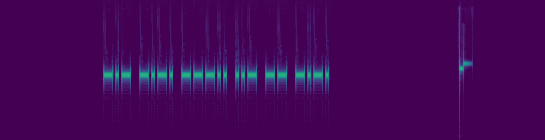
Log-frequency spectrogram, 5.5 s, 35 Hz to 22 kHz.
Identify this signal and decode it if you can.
Morse code, heard as a keyed tone, about 40 wpm, 700 Hz. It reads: KC8UMC
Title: USA Call Signs - 6 Characters - 4x Character Spacing - 40wpm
